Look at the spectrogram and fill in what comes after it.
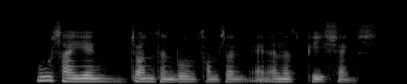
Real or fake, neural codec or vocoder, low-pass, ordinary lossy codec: real; none; none; none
